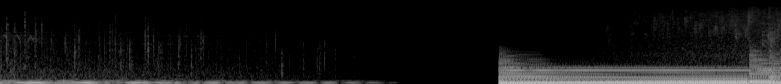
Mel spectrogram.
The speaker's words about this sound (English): It was good to be back, Nia thought, standing in the shower, hot water pelting against her coppery skin. There was nothing like a long shower to slough off the stasis of a beach vacation.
